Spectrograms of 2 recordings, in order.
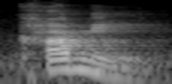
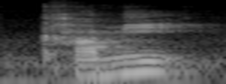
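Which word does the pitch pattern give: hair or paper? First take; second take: hair; paper. First: Said with the pitch pattern of the word hair. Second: Said with the pitch pattern of the word paper. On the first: The word means hair. "Kami is hair" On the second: The word means paper. "Kami is paper"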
